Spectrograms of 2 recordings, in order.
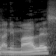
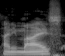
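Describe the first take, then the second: First: An L sound is heard between the vowels. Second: No L sound is heard between the vowels. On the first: This is the older form of the word. "o L simples entre vogais sumiu" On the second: This is the later form of the word. "o L simples entre vogais sumiu"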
